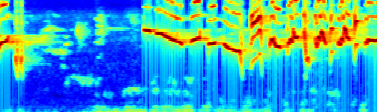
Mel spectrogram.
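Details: White-rumped shama ngeplong training song: a brief note, a quiet gap with low rumble, then a long sliding whistle leading into rapid loud chips and whistles.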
